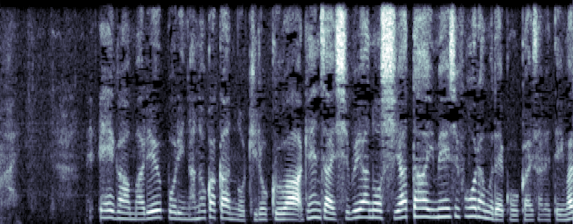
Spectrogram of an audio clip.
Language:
Japanese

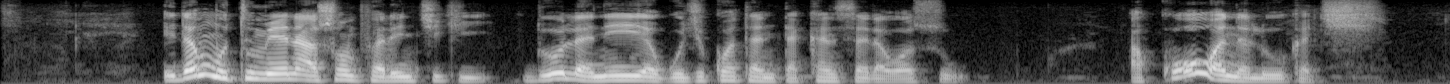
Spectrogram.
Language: Hausa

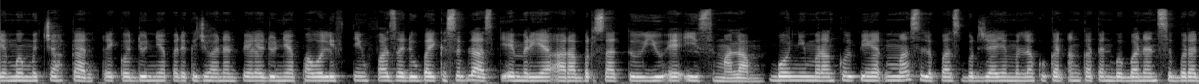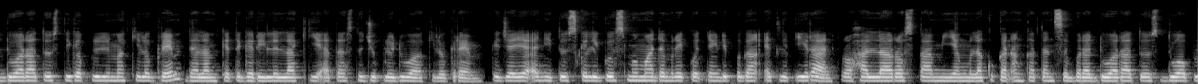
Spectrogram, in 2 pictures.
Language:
Malay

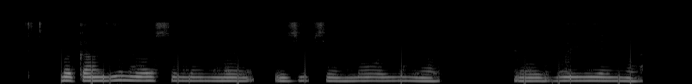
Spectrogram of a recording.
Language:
Bafia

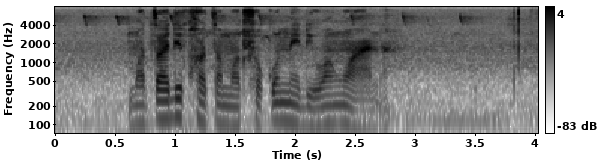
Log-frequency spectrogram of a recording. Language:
Tswana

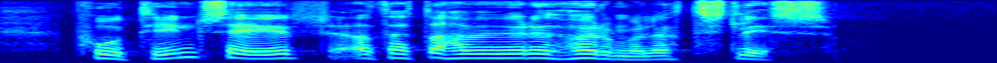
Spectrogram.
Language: Icelandic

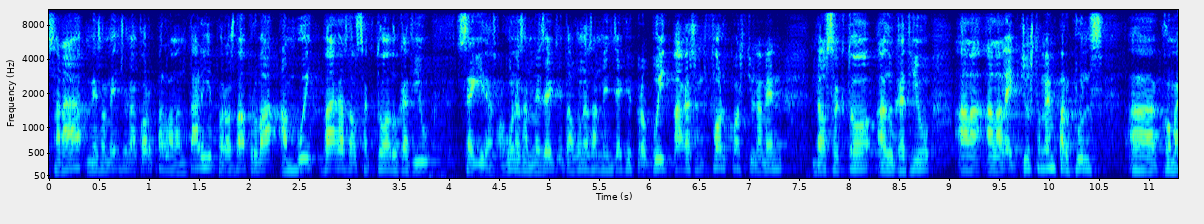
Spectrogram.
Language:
Catalan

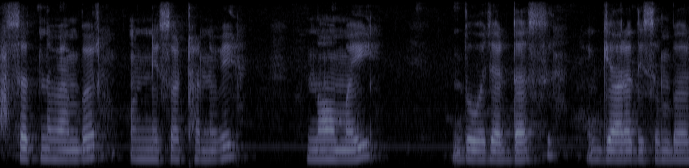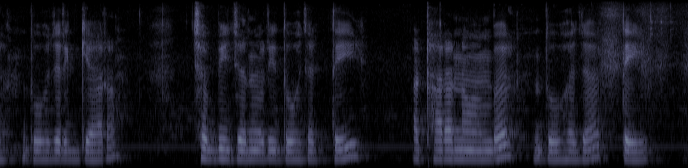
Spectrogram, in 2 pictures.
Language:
Punjabi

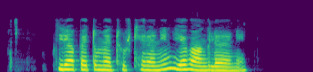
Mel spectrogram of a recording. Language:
Armenian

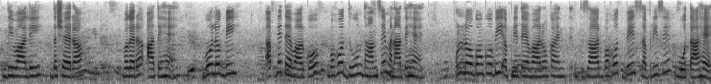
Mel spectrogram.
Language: Urdu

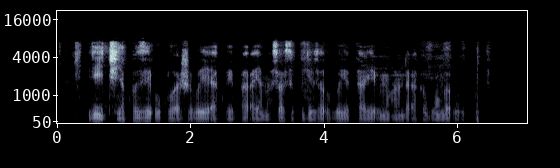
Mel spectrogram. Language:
Kinyarwanda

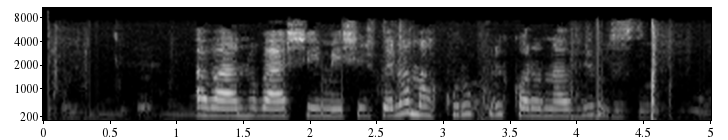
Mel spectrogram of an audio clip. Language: Kinyarwanda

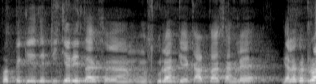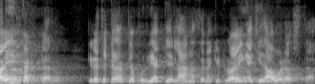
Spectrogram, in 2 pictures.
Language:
Konkani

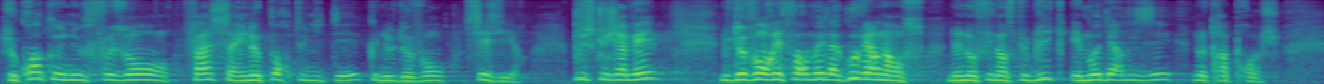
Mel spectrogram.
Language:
French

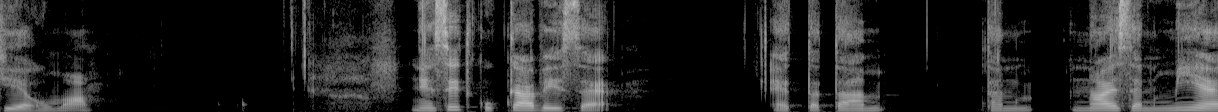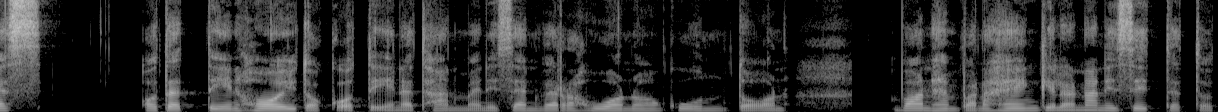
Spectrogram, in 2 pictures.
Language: Finnish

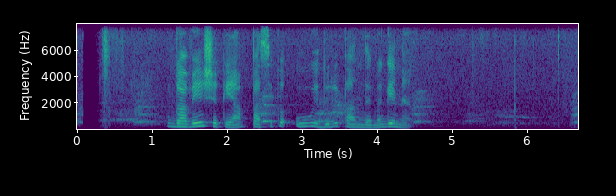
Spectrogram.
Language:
Sinhala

